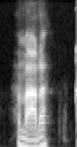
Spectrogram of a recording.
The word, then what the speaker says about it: Hamada: His name is Walter, and forgive me if I pronounce his last name wrong, Hamada, Hamada. – Sounds right. Hamada.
